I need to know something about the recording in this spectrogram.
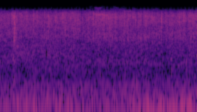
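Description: Steady low rumble of a car's interior road noise while the car is being driven, picked up by a pin microphone, a constant droning hum filling the low end with no voices.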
